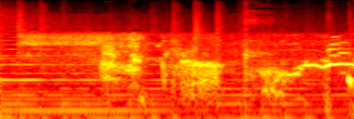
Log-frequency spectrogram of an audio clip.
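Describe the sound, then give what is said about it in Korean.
A voice, in a radio impression contest, imitates the sounds of a large supermarket's underground parking garage: a continuous run of strained, rasping vocal noises that ends in a high, drawn-out squeal like screeching tires. “대형마트 지하주차장 소리.”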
